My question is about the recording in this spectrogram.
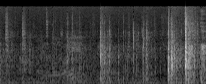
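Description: Frontenis rally: sharp cracks of the rubber ball off the racquet and the frontón wall, one about halfway through and a quick cluster of louder ones near the end, with faint voices in between.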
